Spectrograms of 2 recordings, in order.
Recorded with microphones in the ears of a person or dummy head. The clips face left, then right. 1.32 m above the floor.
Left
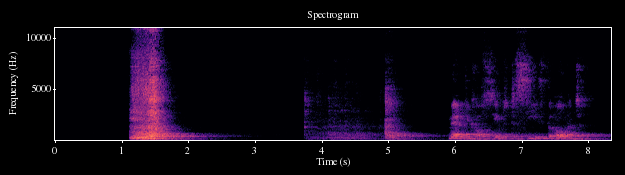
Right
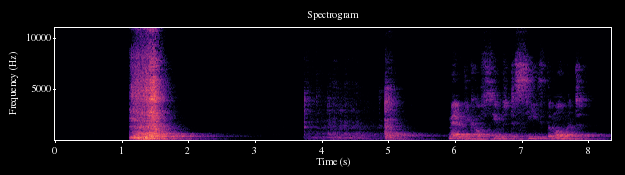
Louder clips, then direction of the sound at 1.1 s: Right 1 dB; 20° right (ahead or behind).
